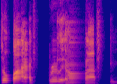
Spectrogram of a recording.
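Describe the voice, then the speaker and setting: A man talking as a guest over a lagging online call, his voice coming through robotic and metallic, with halting speech and repeated words. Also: a little high, fairly even intonation, over music. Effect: robotic, metallic glitching call audio. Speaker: guest answering listener questions. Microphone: online video call. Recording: distant, choppy internet call.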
